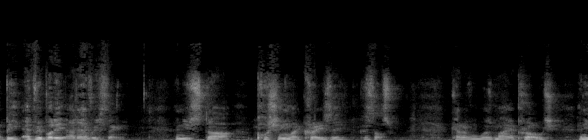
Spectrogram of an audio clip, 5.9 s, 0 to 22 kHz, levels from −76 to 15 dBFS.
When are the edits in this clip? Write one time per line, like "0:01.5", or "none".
none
